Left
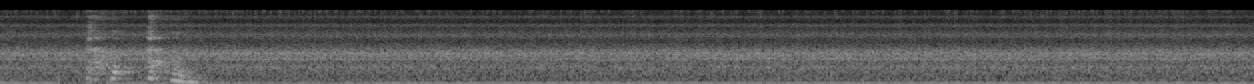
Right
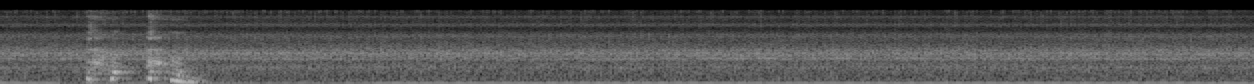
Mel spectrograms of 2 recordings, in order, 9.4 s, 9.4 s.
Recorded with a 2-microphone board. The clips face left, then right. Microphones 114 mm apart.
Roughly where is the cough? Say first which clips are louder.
Right 4 dB; right.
